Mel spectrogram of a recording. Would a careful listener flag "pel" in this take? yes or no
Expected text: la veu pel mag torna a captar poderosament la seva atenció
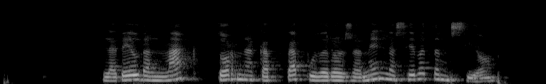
yes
